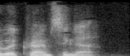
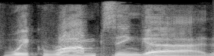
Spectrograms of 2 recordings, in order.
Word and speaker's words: Wickramasinghe: You could probably say it better. You say his name often. Wickramasinghe? – Chandra Wickramasinghe. – Wickramasinghe. There you go. See, you get it right.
